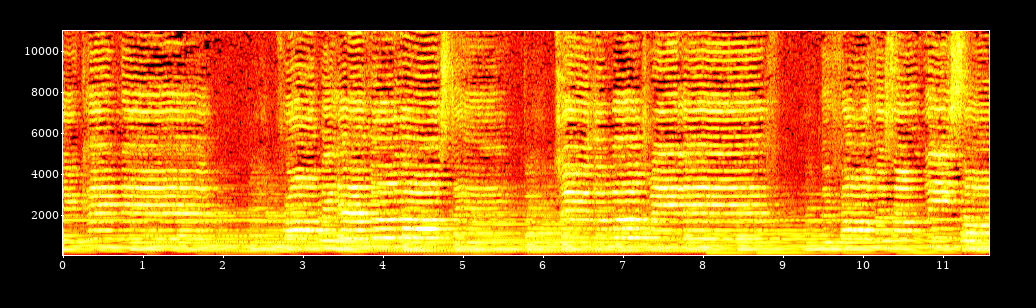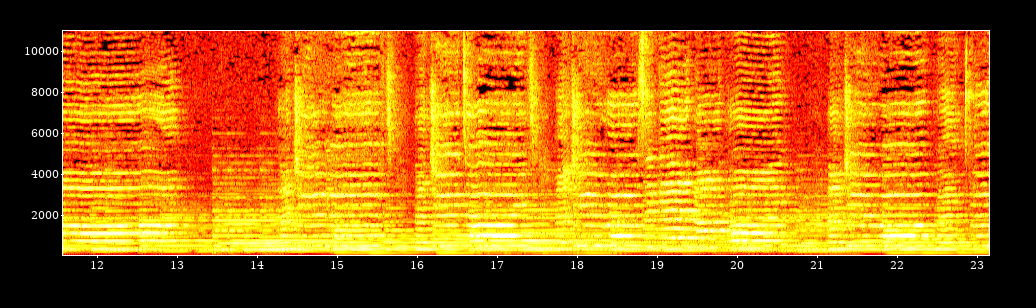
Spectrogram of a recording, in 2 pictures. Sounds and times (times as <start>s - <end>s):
Gospel music: 0.0s - 23.1s
Tender music: 0.0s - 23.1s.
